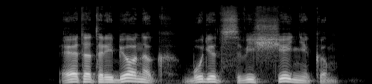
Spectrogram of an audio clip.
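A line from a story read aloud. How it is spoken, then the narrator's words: Solemn announcement. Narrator (Russian): торжественно объявила она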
